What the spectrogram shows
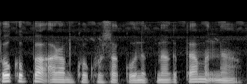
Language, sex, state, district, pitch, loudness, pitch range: Garo, male, Meghalaya, West Garo Hills, 105 Hz, -20 LUFS, 100-120 Hz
